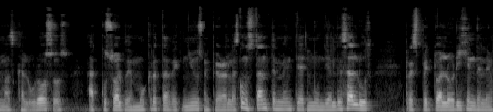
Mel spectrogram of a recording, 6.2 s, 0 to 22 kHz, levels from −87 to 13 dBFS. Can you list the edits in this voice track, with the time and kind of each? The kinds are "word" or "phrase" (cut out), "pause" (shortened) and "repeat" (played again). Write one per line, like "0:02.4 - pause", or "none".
0:01.0 - pause
0:01.6 - word
0:02.3 - phrase
0:02.6 - word
0:03.0 - phrase
0:03.8 - phrase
